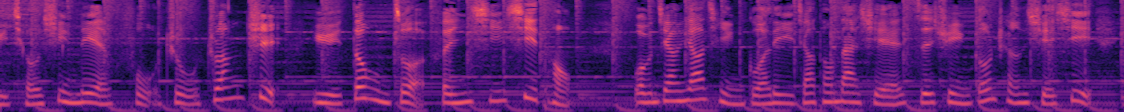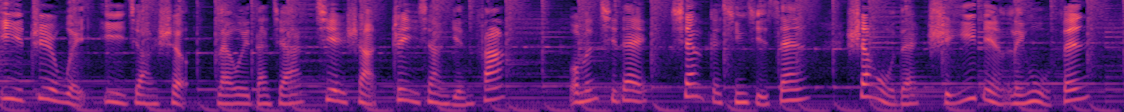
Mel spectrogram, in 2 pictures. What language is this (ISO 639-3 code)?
zho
